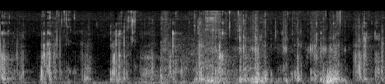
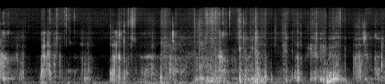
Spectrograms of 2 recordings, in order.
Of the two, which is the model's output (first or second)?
second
